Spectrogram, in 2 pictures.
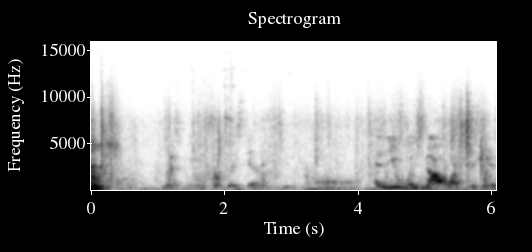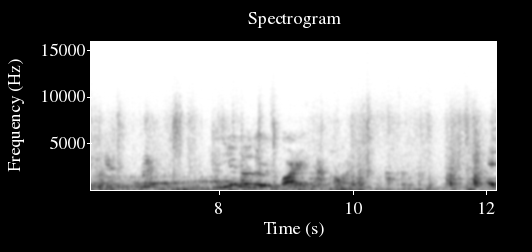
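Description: A young boy talks nearby.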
